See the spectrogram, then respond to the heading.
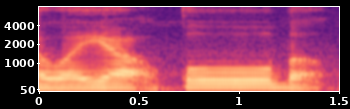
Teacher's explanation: قاف یہاں پر بھی مستعلیہ ہے، پر پڑھا جائے گا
